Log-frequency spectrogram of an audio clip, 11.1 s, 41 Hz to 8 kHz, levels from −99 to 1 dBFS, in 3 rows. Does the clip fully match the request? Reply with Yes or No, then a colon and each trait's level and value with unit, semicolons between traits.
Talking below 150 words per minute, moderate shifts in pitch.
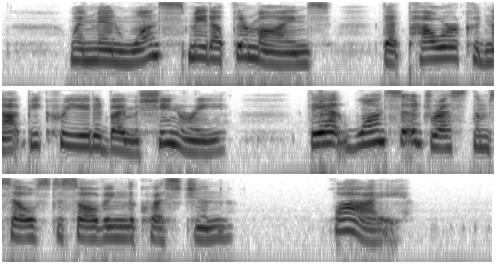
No: average, 140 wpm; wide, 5.9 semitones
